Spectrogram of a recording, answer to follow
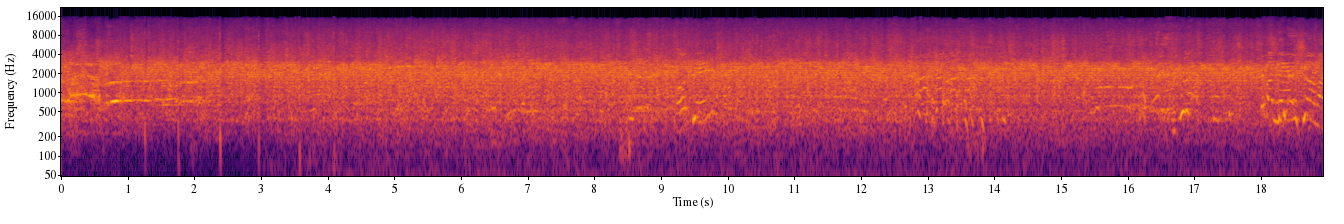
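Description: Steady applause from a studio audience, with a few voices heard over it in the first second or two.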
